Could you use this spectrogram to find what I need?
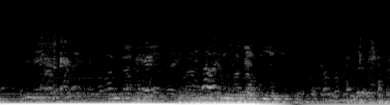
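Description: A man speaks into a microphone through a loudspeaker, in an echoing room.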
